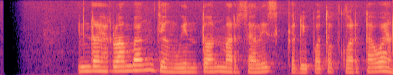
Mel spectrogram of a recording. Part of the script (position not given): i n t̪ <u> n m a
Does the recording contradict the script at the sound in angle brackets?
yes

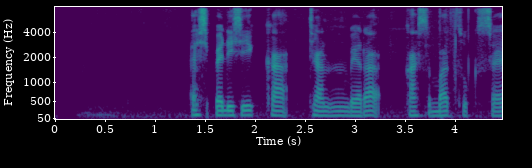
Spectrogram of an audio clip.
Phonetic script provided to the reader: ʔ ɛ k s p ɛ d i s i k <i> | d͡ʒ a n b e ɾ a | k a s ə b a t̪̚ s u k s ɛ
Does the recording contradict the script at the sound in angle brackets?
yes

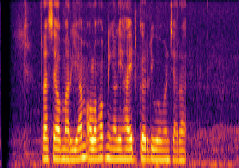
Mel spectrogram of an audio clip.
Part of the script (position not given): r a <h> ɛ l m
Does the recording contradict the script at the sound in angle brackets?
yes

